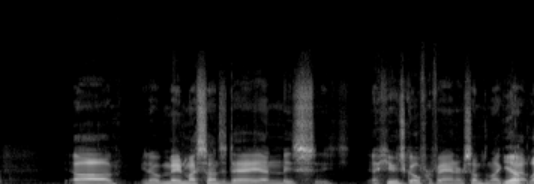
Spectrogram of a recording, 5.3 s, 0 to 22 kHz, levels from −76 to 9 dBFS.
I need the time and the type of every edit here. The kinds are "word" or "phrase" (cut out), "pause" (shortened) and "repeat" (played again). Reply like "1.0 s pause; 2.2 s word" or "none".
2.8 s word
